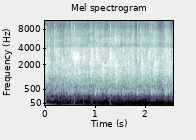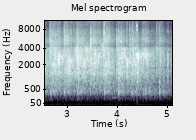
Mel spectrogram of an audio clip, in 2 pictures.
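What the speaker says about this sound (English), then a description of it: "maybe a round of applause" A crowd at an adult learning centre awards night applauds steadily, a dense wash of many hands clapping at even loudness for the whole stretch, with no voices.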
